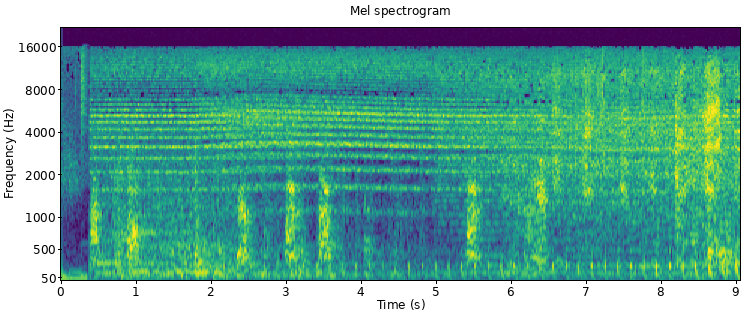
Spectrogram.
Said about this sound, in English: But at the same time, the dog starts barking.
